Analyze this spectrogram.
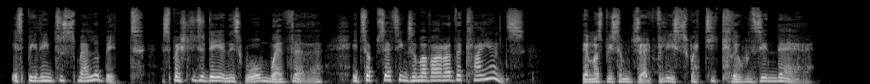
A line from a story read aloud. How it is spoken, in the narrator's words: she said in a broad Welsh accent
